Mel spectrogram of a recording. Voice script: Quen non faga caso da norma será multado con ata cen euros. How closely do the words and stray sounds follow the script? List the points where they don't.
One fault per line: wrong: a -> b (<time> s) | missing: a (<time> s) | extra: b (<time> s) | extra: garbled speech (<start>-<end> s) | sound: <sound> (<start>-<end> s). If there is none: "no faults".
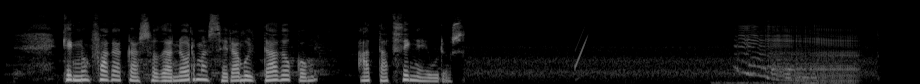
sound: chirp (5.7-5.9 s)
sound: squeak (7.1-8.7 s)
